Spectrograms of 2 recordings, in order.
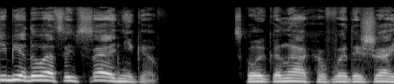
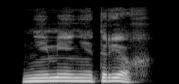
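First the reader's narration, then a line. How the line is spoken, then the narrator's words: Gloomy reply. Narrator (Russian): мрачно ответил Анил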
